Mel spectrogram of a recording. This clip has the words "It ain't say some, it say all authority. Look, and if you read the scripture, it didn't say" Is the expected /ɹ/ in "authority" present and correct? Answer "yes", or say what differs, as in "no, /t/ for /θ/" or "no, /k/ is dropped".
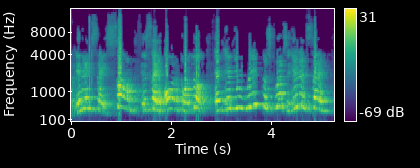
no, /ɹ/ is dropped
